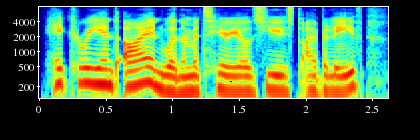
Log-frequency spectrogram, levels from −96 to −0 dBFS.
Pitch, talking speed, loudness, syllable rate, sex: 185 Hz, 205 wpm, -15 LUFS, 7.3 syllables/s, female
